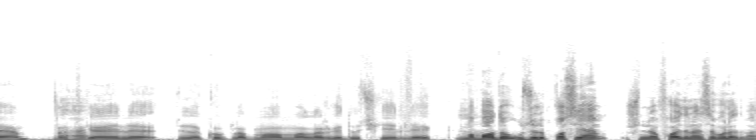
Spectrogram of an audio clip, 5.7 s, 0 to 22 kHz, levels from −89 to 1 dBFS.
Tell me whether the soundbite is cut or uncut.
cut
